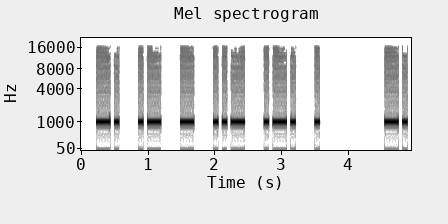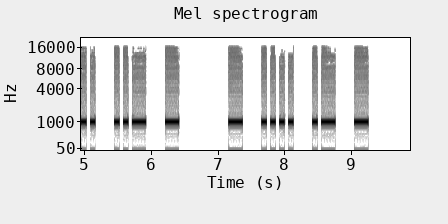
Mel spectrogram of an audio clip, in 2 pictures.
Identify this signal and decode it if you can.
Morse code, heard as a keyed tone, about 18 wpm, spaced as for 15 wpm, 1000 Hz. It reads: NATURE BUT THAT
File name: qotdfiles / 15wpm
